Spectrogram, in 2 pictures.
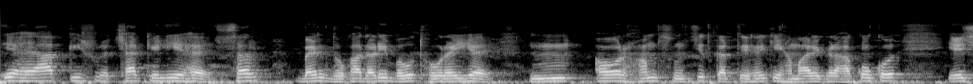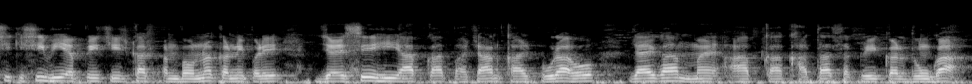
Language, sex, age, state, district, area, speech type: Hindi, male, 60+, Uttar Pradesh, Azamgarh, rural, read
